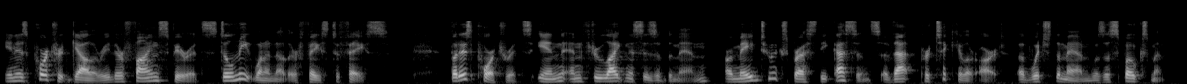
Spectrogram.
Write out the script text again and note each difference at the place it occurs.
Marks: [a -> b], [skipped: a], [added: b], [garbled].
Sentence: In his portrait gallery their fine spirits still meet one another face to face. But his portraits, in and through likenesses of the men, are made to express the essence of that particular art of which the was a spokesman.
In his portrait gallery their fine spirits still meet one another face to face. But his portraits, in and through likenesses of the men, are made to express the essence of that particular art of which the [added: man] was a spokesman.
